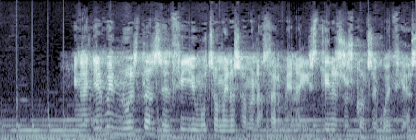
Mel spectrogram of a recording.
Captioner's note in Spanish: voz distorsionada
